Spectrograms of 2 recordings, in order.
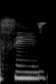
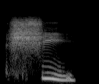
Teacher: Nah, jangan si. Tengah si lidahnya ditekan ke langit-langit. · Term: huruf shin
